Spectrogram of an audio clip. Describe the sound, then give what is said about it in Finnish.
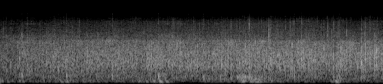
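Sustained audience applause at a book fair, greeting author Tuula Karjalainen and Dr. Jenni Haukio before their talk, a dense, steady wash of many hands clapping at an even loudness for several seconds with no voices over it. “Annetaan heille oikein raikuvat aplodit.”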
